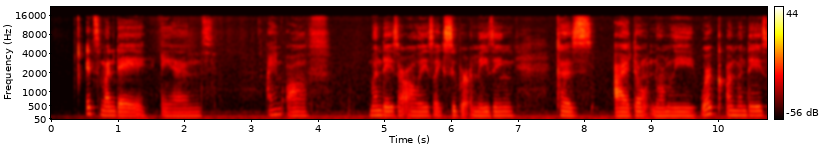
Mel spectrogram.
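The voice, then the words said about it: Unusually deep, low-pitched voice. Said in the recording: “my voice is deep today... I know I'm about to have a man voice... my voice is deep as fuck”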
